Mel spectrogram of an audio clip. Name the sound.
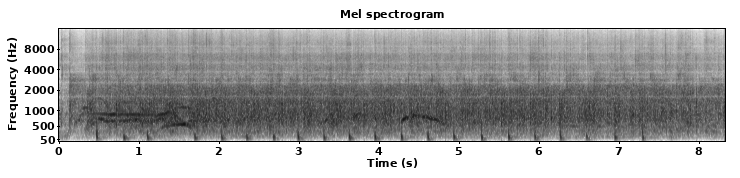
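audience applause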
